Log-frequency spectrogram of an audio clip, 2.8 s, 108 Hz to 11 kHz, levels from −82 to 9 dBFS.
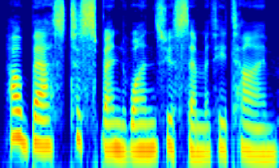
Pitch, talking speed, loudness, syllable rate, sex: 185 Hz, 150 wpm, -21 LUFS, 4.3 syllables/s, female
